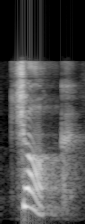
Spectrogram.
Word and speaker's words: chalk: Then we have chalk. We don't say chalk.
